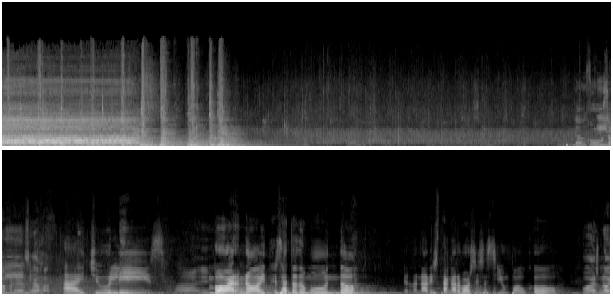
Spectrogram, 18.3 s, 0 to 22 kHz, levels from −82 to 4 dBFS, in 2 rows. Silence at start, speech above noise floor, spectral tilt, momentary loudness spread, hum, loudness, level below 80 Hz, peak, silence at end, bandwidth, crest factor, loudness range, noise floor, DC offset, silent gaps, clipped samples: 0 s; 23 dB; -4 dB/octave; 26 LU; none; -24 LUFS; -46 dBFS; -6 dBFS; 0 s; 16.5 kHz; 20 dB; 21 LU; -49 dBFS; under 0.1%; none; under 0.1%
